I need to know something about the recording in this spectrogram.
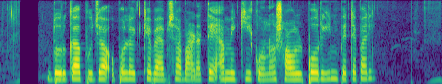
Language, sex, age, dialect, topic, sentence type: Bengali, female, 18-24, Jharkhandi, banking, question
